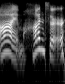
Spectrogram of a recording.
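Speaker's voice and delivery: mock slow, clunky speech. Imitating a show's characters introducing themselves: imitating slow, clunky dialogue. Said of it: "they're speaking slowly".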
